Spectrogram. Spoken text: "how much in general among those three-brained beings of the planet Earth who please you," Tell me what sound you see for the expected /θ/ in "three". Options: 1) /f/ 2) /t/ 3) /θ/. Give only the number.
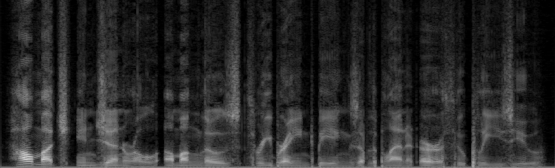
3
